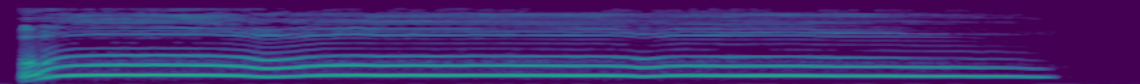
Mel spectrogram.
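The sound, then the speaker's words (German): A boy's voice imitates a wolf's howl with one long, loud, sustained note lasting about four seconds. It wavers slightly in pitch, with no other sounds. “Er heulte.”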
